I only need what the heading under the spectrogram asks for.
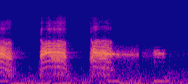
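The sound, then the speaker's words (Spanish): A crow cawing: several harsh, raspy calls with pauses between them, each loud and brief, with a shorter, softer caw at the end. No voices are heard. “El cuervo simplemente grazna.”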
